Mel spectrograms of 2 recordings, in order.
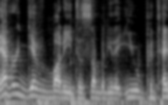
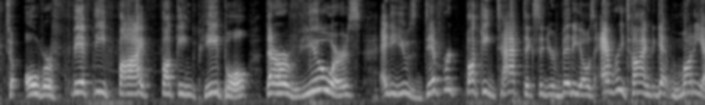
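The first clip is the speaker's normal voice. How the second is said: indignant rant; 8 semitones higher than usual. Real, not acted.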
